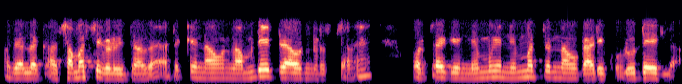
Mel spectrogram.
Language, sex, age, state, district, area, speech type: Kannada, male, 60+, Karnataka, Uttara Kannada, rural, conversation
